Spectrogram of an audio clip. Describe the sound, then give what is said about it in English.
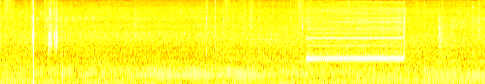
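A telephone hold tone sounds: a single steady electronic beep lasting about a second and a half, clear and fairly loud over a low continuous rumble, with a sharp click earlier on. “Please hold. Your phone call is very important to us.”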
